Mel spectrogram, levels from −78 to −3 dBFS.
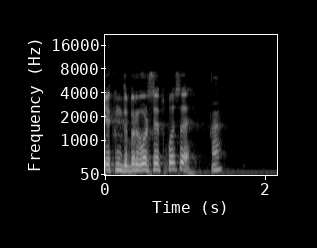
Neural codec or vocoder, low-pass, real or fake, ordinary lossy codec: none; 7.2 kHz; real; none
